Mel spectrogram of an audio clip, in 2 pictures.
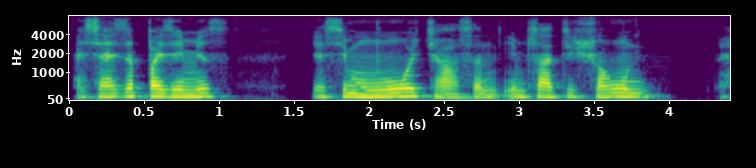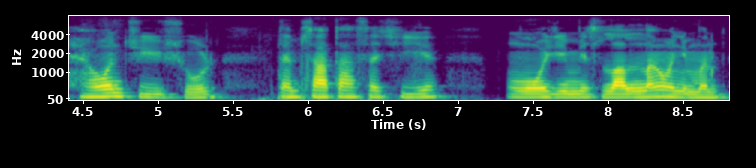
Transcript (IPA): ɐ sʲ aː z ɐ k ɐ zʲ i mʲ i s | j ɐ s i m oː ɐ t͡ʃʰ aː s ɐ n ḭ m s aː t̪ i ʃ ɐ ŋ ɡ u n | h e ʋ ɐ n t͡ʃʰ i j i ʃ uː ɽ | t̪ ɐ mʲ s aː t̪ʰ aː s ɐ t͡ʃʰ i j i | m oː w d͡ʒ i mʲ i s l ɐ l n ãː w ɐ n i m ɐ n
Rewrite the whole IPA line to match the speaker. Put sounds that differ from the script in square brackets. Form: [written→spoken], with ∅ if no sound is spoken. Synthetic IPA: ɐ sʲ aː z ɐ [k→p] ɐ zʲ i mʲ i s | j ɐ s i m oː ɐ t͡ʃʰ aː s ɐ n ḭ m s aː t̪ i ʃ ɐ ŋ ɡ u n | h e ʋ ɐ n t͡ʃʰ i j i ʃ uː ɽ | t̪ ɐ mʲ s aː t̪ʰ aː s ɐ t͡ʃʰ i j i | m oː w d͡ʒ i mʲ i s l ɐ l n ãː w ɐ n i m ɐ n

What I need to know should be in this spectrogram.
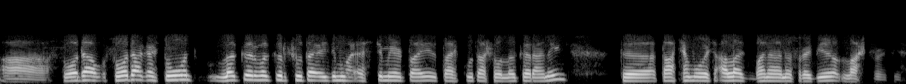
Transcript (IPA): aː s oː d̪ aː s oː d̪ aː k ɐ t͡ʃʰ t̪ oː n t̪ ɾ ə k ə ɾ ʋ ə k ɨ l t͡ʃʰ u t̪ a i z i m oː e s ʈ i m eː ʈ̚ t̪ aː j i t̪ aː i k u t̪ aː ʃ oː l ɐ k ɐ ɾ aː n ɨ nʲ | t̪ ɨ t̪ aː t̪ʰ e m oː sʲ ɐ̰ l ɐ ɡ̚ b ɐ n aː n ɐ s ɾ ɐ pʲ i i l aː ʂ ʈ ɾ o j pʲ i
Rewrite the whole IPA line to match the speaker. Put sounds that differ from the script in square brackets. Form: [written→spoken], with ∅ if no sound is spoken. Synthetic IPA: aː s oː d̪ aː s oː d̪ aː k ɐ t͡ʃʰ t̪ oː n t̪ [ɾ→l] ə k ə ɾ ʋ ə k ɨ [l→ɾ] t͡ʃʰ u t̪ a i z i m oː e s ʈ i m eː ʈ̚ t̪ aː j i t̪ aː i k u t̪ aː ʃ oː l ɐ k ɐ ɾ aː n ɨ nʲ | t̪ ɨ t̪ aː t̪ʰ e m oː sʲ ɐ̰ l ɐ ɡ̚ b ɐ n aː n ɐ s ɾ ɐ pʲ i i l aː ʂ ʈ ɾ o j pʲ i

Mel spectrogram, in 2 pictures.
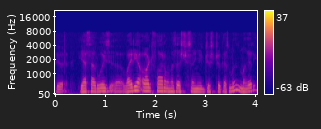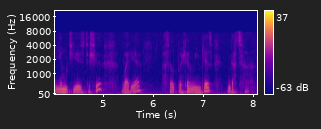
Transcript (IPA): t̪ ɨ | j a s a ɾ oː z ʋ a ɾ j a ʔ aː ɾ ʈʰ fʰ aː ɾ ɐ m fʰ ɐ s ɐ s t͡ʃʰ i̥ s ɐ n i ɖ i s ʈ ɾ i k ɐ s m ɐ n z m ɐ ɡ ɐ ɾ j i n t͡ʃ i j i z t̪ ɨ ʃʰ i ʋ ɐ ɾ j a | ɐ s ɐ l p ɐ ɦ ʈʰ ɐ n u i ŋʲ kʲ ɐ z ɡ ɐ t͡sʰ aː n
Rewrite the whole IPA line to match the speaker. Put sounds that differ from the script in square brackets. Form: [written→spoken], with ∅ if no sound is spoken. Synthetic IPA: t̪ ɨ | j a s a ɾ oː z ʋ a ɾ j a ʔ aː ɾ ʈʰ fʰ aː ɾ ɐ m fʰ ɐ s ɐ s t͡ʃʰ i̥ s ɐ n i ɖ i s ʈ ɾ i k ɐ s m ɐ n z m ɐ ɡ ɐ ɾ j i [n→m] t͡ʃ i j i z t̪ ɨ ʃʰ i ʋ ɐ ɾ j a | ɐ s ɐ l p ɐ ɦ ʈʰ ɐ n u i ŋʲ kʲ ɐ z ɡ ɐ t͡sʰ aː n

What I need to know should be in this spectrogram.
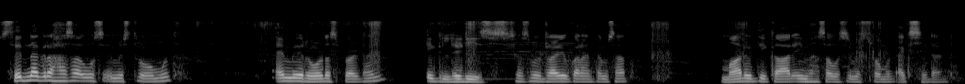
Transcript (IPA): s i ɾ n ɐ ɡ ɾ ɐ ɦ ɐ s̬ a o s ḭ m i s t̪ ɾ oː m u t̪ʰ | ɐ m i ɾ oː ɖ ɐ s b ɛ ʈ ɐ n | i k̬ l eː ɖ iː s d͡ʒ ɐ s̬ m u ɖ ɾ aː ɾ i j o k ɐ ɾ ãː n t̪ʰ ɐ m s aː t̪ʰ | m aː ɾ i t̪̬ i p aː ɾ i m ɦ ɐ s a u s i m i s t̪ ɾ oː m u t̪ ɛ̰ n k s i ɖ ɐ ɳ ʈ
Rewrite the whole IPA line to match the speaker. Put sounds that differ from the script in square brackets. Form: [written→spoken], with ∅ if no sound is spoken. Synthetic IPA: s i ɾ n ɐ ɡ ɾ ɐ ɦ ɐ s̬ a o s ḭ m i s t̪ ɾ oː m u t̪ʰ | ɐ m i ɾ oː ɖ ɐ s [b→p] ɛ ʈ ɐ n | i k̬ l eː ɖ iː [s→z] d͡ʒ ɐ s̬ m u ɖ ɾ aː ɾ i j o k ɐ ɾ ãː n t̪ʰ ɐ m s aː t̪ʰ | m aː ɾ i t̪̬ i [p→k] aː ɾ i m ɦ ɐ s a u s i m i s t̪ ɾ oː m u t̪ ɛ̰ [n→∅] k s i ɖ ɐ ɳ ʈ

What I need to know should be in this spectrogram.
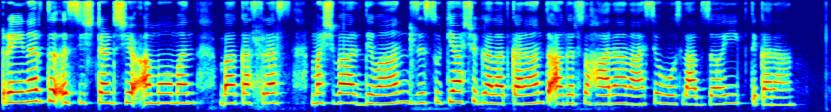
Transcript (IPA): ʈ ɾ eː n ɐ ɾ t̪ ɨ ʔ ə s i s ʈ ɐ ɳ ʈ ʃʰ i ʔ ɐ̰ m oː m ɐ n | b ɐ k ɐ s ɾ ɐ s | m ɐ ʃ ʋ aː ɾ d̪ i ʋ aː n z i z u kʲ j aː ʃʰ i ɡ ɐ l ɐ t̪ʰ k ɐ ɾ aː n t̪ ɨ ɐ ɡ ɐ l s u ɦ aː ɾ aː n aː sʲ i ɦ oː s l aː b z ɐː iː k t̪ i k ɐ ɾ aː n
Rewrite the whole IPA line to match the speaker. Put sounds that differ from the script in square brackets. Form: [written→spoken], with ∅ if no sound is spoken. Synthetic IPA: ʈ ɾ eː n ɐ ɾ t̪ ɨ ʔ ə s i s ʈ ɐ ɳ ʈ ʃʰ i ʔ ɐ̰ m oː m ɐ n | b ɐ k ɐ s ɾ ɐ s | m ɐ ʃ ʋ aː ɾ d̪ i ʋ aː n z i [z→s] u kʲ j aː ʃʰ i ɡ ɐ l ɐ [t̪ʰ→t̪] k ɐ ɾ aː n t̪ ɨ ɐ ɡ ɐ [l→ɾ] s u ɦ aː ɾ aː n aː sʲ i ɦ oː s l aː b z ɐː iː k t̪ i k ɐ ɾ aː n

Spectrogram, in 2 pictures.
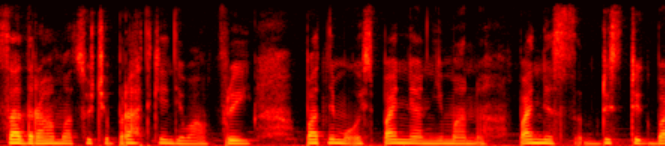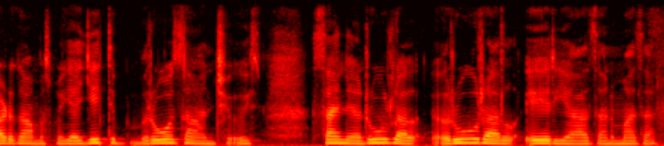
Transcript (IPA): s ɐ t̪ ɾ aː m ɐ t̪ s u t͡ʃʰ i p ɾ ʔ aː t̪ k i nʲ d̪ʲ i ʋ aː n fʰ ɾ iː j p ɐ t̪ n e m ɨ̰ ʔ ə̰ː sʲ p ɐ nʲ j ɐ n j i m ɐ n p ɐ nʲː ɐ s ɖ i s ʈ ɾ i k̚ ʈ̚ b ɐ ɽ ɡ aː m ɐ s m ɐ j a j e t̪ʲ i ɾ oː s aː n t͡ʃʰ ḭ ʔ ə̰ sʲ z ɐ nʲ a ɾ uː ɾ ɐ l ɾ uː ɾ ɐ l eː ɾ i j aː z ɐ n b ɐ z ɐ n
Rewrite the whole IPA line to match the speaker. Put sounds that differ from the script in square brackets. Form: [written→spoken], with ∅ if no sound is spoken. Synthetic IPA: s ɐ [t̪→d̪] ɾ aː m ɐ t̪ s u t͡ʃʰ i p ɾ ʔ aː t̪ k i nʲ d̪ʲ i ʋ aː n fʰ ɾ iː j p ɐ t̪ n [e→i] m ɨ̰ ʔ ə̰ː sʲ p ɐ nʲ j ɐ n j i m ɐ n p ɐ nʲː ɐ s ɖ i s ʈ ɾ i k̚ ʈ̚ b ɐ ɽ ɡ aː m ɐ s m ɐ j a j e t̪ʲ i ɾ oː [s→z] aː n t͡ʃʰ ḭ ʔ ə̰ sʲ [z→s] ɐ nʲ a ɾ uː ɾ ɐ l ɾ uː ɾ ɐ l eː ɾ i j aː z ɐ n [b→m] ɐ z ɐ n

